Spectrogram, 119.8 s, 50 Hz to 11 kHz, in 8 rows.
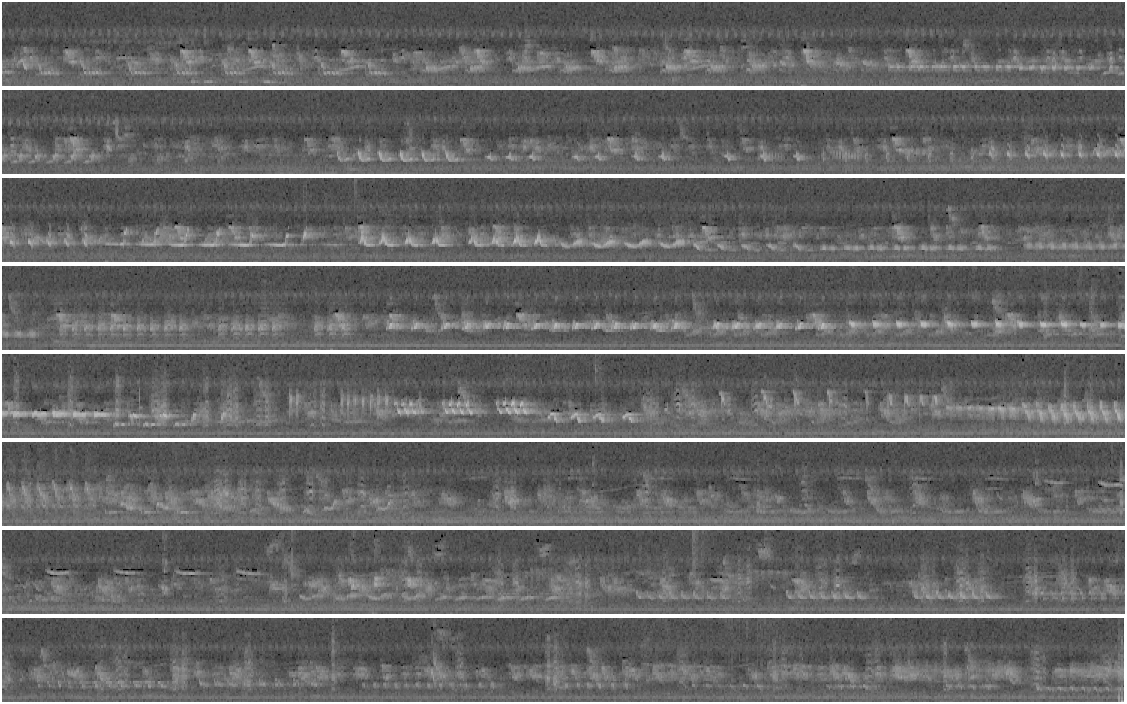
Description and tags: Summer Dawn Birds, Phoenix Arizona
Recorded at dawn in the summer in a large open courtyard of an apartment complex in central Phoenix Arizona. Variety of birds, faint city ambience, perhaps distant air conditioners.
Recorder: Zoom H1
Processing: none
